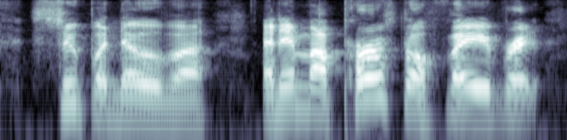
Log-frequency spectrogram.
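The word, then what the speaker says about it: Supanova: One, Supernova, spelled like gangsta style, S-U-P-A, Supernova.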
